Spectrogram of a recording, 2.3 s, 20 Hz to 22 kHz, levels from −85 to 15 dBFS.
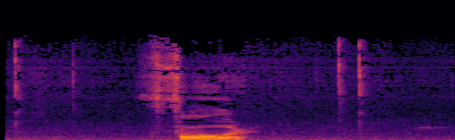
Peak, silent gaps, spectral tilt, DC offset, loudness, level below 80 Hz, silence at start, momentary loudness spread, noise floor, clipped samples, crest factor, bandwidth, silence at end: -2 dBFS; none; -6 dB/octave; under 0.1%; -14 LUFS; -52 dBFS; 0.75 s; 25 LU; -46 dBFS; under 0.1%; 18 dB; 16.5 kHz; 1.05 s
